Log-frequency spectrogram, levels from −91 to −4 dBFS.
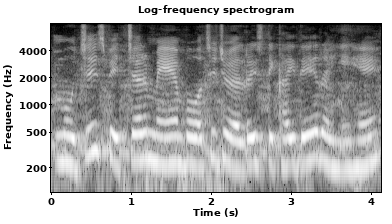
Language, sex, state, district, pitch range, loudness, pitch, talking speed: Hindi, female, Madhya Pradesh, Dhar, 210-240 Hz, -12 LUFS, 220 Hz, 160 wpm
